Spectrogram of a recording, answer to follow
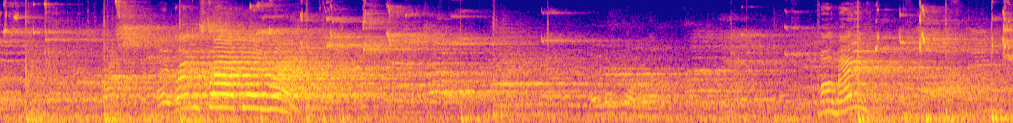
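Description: A basketball being dribbled on a hardwood gym floor during a game, its bounces echoing in the hall. Players or spectators shout twice, about two seconds in and again near the end.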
